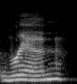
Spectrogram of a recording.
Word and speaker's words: Ren: Uh, Ren. Ren. Okay. Yeah. It sounds like the bird, but it's spelled different.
